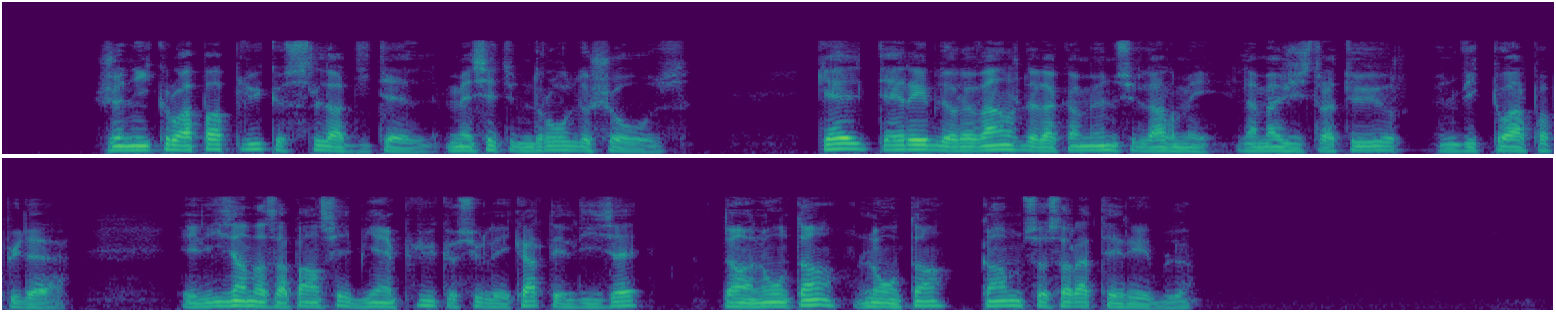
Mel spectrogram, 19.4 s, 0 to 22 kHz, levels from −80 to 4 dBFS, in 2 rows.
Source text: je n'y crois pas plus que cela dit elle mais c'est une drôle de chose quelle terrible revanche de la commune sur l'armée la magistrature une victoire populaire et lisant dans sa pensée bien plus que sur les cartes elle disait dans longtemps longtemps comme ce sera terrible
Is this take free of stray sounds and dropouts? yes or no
yes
